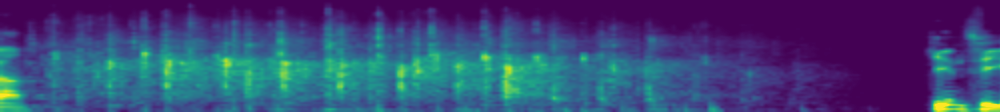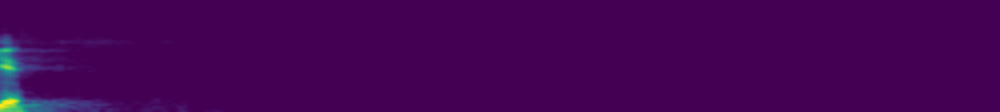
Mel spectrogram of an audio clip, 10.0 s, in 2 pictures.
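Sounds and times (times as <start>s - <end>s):
speech: 0.0s - 0.3s, 4.7s - 5.3s
audience applause: 0.0s - 4.3s.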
